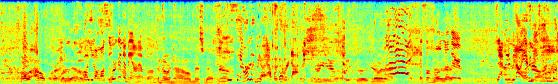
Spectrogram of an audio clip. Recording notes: The Guess What Crew and affiliated network are live once again, checking out and supporting the local community and Vegan Food Vendors at a FOOD TRUCK FRIDAY event in the Phoenix Valley area.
